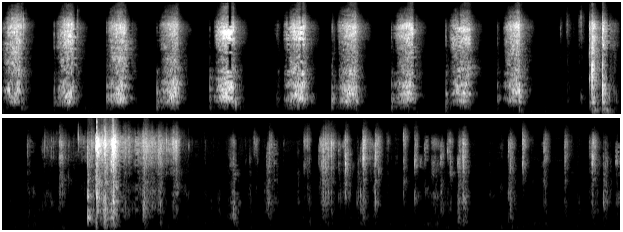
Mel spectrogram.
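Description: A run of about eleven even rasping strokes, roughly two a second, then louder rustling and cardboard handling from about six seconds in, thinning to scattered light clicks as a card box is opened.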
